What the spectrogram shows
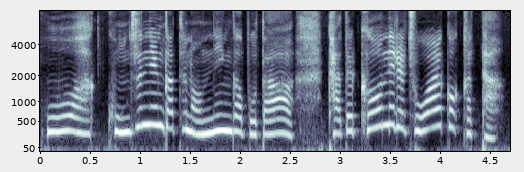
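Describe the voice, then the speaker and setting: Lady doing a teary little orphan kid, squeaky and whiny, clinging to big sis. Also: lively intonation, moderate pace, no echo. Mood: indignant. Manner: pleading, high childlike whine. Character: tearful little orphan girl, clingy younger sister.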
